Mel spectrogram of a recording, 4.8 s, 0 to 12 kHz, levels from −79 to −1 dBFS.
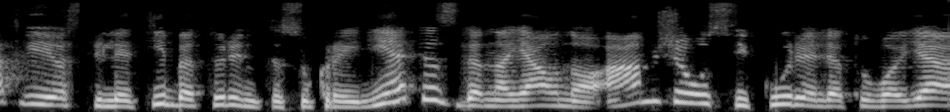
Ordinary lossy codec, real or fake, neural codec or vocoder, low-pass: AAC, 48 kbps; real; none; 10.8 kHz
